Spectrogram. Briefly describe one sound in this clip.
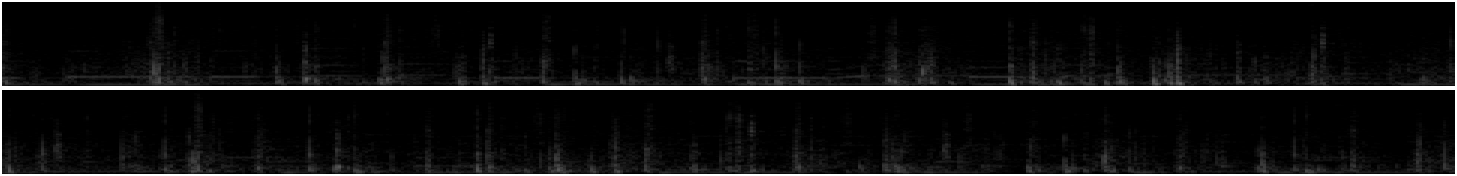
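Footsteps tap quickly on a stone pavement.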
